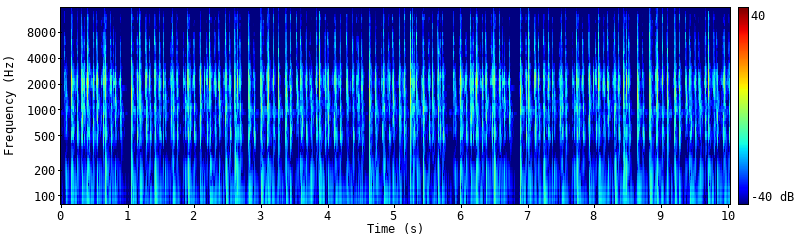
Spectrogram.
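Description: Computer keyboard typing sound effect: a rapid, dense run of key clicks with a few brief pauses.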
